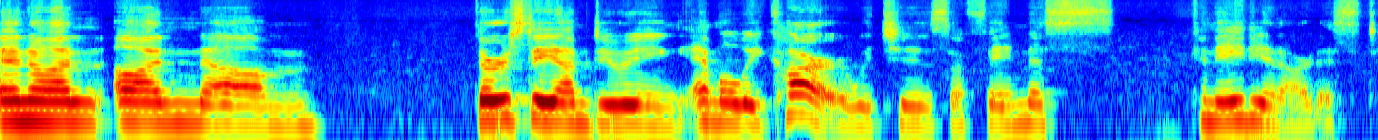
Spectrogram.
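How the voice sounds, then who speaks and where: A woman's fairly high-pitched voice, dark and mellow in tone, with monotone, flat intonation, big swings in loudness and a fairly slow pace. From Canada, Toronto. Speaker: artist and art history presenter. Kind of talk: casual interview. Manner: hesitant, many fillers.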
